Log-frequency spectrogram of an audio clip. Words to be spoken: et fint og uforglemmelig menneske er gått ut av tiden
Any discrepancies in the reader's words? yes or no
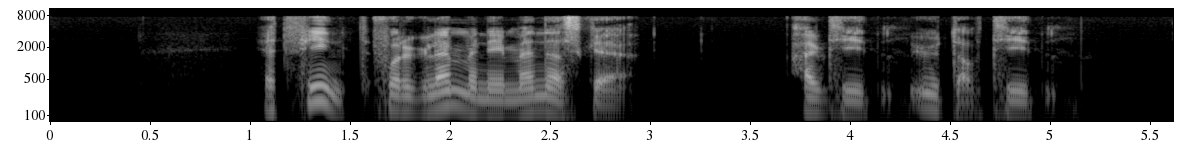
yes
